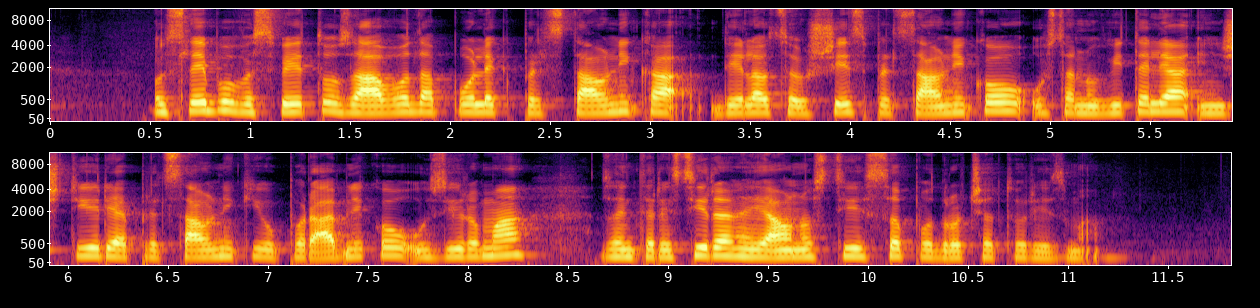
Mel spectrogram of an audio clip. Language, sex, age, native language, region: Slovenian, female, 18-29, Slovenian, Savinja region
